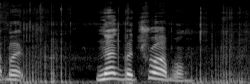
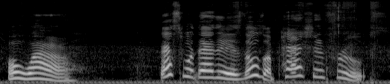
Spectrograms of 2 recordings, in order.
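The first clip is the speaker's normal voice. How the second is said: higher-pitched, delighted discovery; real surprise, pitched up; pleasant surprise; 6 semitones higher than usual. Real, not acted. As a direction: marvel at an unexpected find. Spots passion fruit growing outside.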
